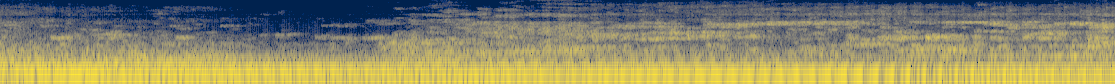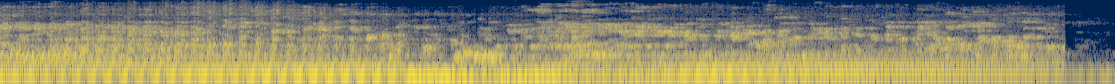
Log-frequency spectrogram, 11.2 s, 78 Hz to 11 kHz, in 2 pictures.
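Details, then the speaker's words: 1969 Ford F100 with swapped 4.6 V8 on open headers, no cats or exhaust: deep, very loud V8 rumble with punchy exhaust pulses at steady idle after topping up fluids; engine running normally, just unsilenced. "all right I'm not sure how good you can hear me cuz that engine is loud as heck man it's open headers we don't have no cats or no exhaust on it at all"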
